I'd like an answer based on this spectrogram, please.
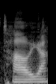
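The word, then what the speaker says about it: Thalia: introduction my name is Talia yes the age is silent because names can never be simple um I am a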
